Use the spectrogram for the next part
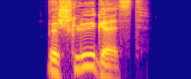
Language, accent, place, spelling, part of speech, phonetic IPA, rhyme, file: German, Germany, Berlin, beschlügest, verb, [bəˈʃlyːɡəst], -yːɡəst, De-beschlügest.ogg
- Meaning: second-person singular subjunctive II of beschlagen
